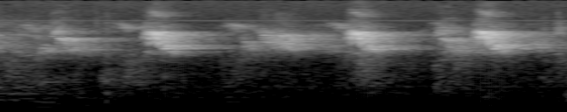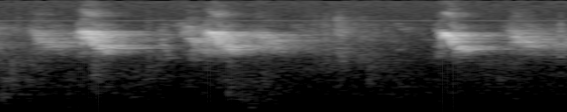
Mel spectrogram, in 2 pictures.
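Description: A small bird chirping over and over, short high chirps about every half second in a steady run.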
